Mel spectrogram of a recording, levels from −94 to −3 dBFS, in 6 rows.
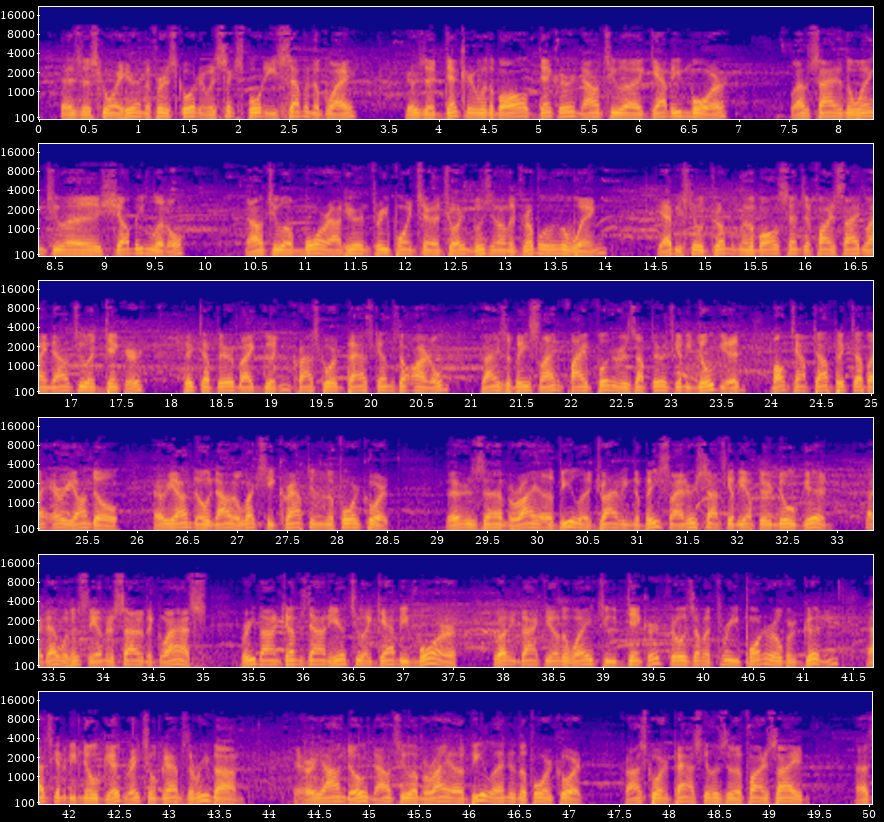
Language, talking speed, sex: English, 205 wpm, male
